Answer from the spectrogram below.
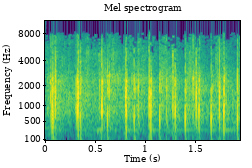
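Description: A crowd applauds, a dense patter of many hands clapping at a brisk, uneven rhythm with sharp individual claps standing out, fairly loud and steady throughout.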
